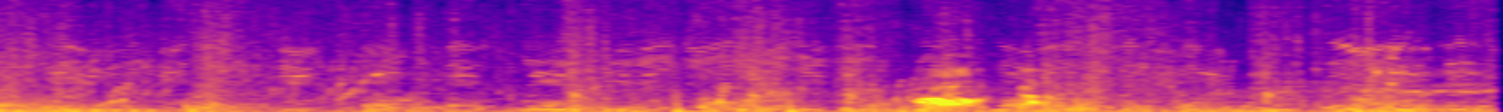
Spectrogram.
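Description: Paint guns spray and splat in rapid bursts.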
